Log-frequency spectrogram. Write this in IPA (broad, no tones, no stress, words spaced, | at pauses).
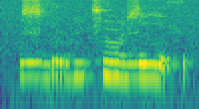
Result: ɮi̤rṳnt͡sũ ɮiθ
